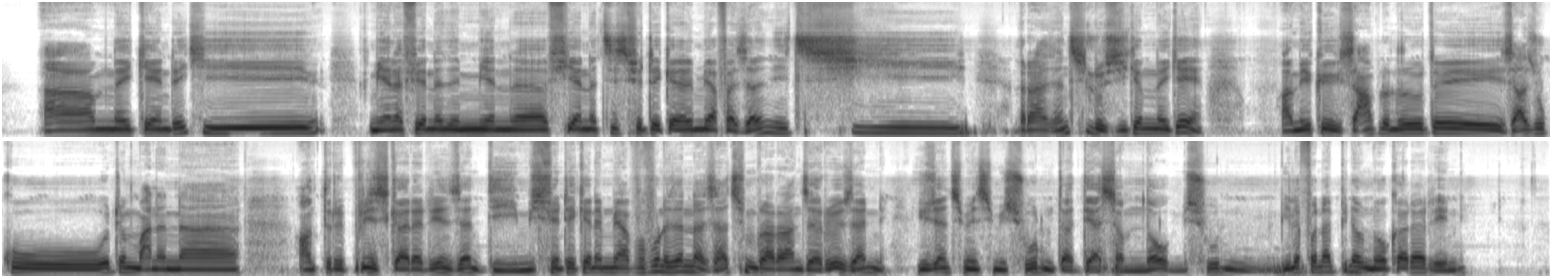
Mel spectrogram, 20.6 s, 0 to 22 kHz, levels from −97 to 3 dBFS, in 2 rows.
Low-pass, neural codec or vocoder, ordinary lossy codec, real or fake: none; none; none; real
